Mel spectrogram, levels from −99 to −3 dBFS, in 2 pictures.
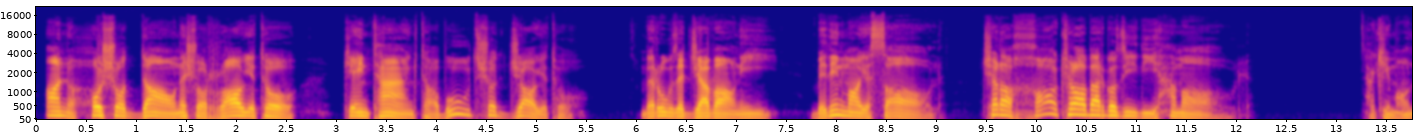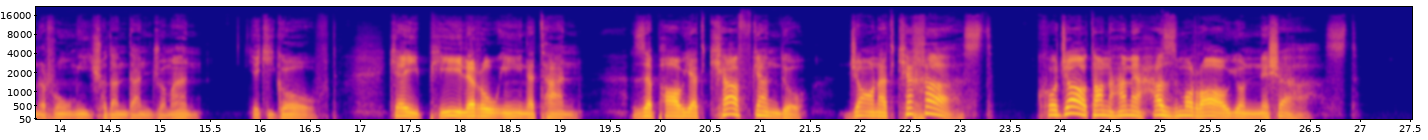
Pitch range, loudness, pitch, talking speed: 105-150 Hz, -17 LUFS, 125 Hz, 115 wpm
